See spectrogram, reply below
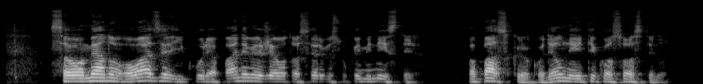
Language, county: Lithuanian, Kaunas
